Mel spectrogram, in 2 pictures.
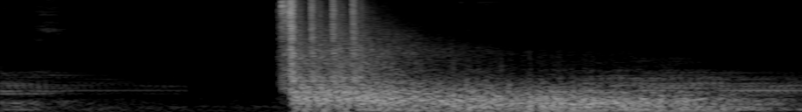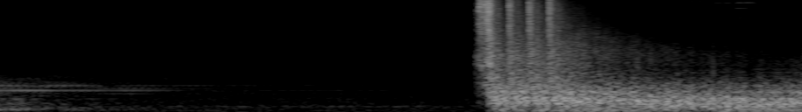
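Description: Two loud, heavy shots from a firearm fired from the prone position, several seconds apart, each a sharp blast that trails off slowly.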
